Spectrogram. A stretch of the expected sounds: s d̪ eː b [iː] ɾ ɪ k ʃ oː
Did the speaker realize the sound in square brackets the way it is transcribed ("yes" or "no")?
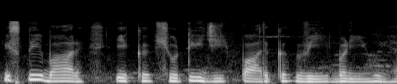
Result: no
